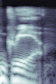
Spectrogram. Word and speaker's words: griot: So what exactly is a griot? First off, it's pronounced griot.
